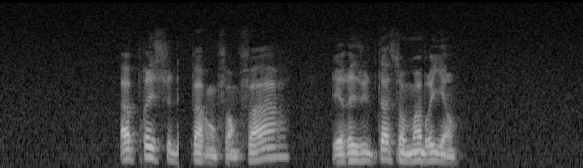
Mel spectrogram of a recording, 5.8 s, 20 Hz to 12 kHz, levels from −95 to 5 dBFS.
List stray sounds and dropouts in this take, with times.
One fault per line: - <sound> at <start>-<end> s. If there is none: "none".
- dropout at 1.8-1.9 s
